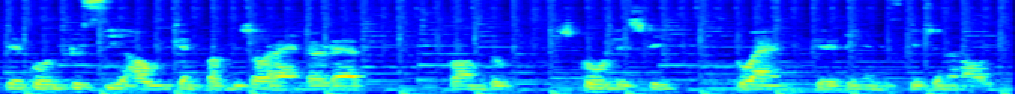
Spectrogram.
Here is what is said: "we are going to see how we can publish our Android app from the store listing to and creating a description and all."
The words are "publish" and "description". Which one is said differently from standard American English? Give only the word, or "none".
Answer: description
